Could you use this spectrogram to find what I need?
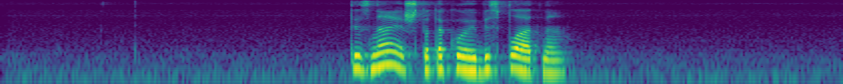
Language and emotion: Russian, neutral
